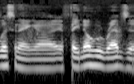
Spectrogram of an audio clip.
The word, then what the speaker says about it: REVS: And I happen to see all over Midtown Manhattan and Lower Manhattan Who is Rez? – What, Rez? – Who is Rez? – What, is that how it's spelled? – R-E-V-S. – R-E-V-S, Revs.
